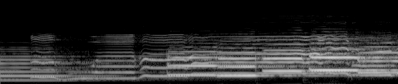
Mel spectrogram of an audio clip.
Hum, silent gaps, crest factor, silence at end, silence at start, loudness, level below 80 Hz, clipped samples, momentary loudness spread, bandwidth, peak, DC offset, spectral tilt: none; none; 16 dB; 0 s; 0 s; -16 LUFS; -82 dBFS; under 0.1%; 19 LU; 9.6 kHz; -4 dBFS; under 0.1%; -4.5 dB/octave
